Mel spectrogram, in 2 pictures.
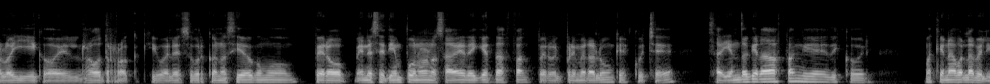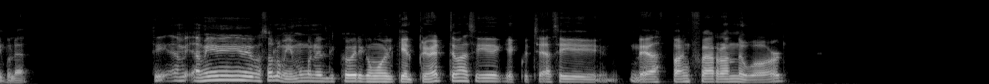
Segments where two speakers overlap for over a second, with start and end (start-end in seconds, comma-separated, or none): none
